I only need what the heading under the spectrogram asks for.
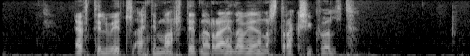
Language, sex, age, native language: Icelandic, male, 30-39, Icelandic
